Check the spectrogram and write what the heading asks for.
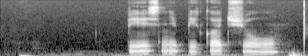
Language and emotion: Russian, sad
